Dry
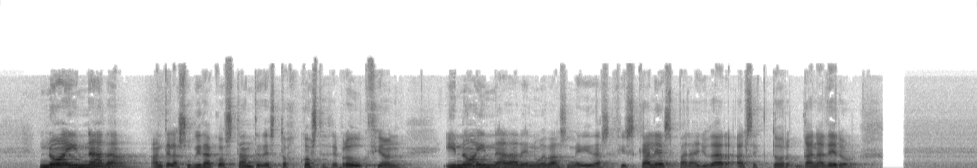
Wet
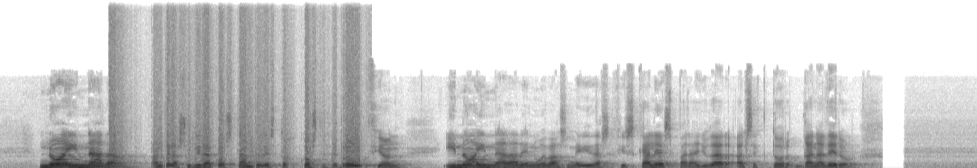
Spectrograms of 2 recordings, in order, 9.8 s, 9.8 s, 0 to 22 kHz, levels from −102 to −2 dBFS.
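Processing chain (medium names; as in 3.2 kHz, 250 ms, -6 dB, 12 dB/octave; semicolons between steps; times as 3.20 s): 1.09–3.73 s: block-companded coder 3-bit; trim -7.5 dB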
